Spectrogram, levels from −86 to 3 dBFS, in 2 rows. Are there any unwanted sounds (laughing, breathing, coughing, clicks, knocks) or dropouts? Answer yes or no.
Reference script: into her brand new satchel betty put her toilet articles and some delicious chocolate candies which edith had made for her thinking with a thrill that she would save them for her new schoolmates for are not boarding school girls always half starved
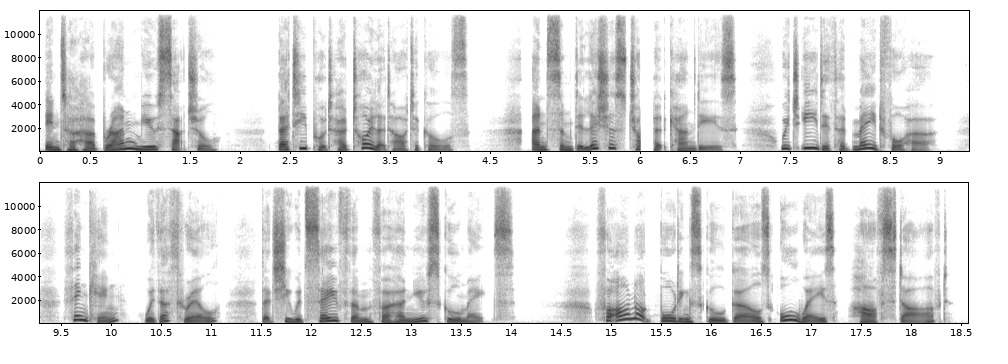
yes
